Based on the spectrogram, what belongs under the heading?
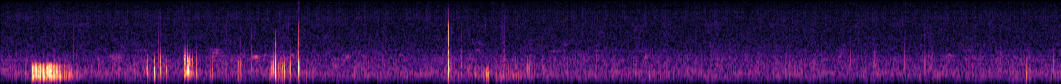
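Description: Gurgling, bubbling rumbles in short bursts that fade to quiet; ordinary stomach growling from gas and fluid moving through the gut.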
